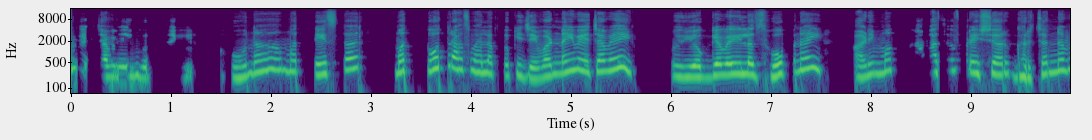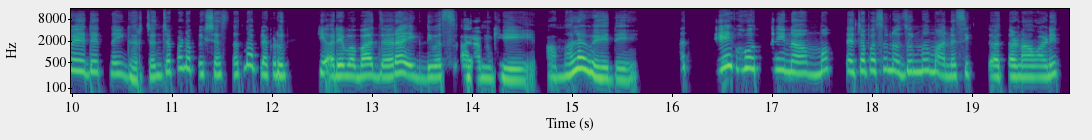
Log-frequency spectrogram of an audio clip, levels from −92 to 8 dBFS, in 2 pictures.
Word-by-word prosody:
वेळच्या 350 - -4
वेळी 200 0 -2
होत 190 0 -3 0.2
नाही. 190 0 -12 0.4
हो 190 +1 -1
ना. 270 +4 0 0.2
मग 290 -1 -1 0.2
तेच 235 +1 +1
तर 330 +2 +3 0.4
मग 285 +2 +3 0.2
तो 330 - +5
त्रास 330 -4 +1
व्हायला 275 -2 +1
लागतो, 245 -4 -4
की 230 - -2
जेवण 205 +5 +1
नाही 275 +4 +2
वेळच्या 290 -2 +2
वेळी 340 +3 +4 0.6
योग्य 200 +3 +4
वेळीला 240 +1 +5
झोप 230 +6 +1
नाही 345 +1 +2 0.3
आणि 205 +3 -1
मग 265 +5 -1
कामाचं 305 -1 -10
प्रेशर 255 -2 +1
घरच्यांना 245 +9 0
वेळ 305 -2 +2
देत 280 -1 -1
नाही. 250 0 -2
घरच्यांच्या 210 +6 -2
पण 360 - -1
अपेक्षा 245 -7 -3
असतात 240 0 -5
ना 435 - +1
आपल्याकडून, 235 - 0 0.3
की 265 - +1
अरे, 220 -4 +5
बाबा 220 0 +3
जरा 210 +6 +3
एक 215 -5 +2
दिवस 200 +2 -1
आराम 190 -1 0
घे. 170 -3 0
आम्हाला 225 - +5
वेळ 195 -6 +5
दे. 170 -1 -3 0.5
तर - - -6 0.3
ते 385 +4 +6
होत 350 0 +3 0.2
नाही 325 -1 +1
ना 270 -3 +2
मग 255 +7 -2
त्याच्यापासून 300 +2 0
अजून 280 +1 -1
मानसिक 225 -2 -2 0.4
तणाव 205 -1 +2
आणि 220 +4 +1
245 Hz, 175 wpm, -24 LUFS, 210-290 Hz, 0.6 s, ते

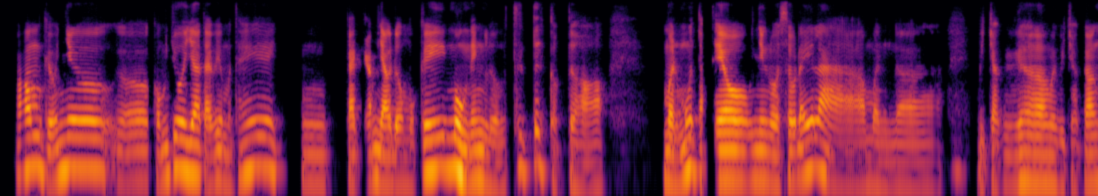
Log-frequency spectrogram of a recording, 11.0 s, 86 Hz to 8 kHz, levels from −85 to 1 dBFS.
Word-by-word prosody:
Hông, 165 +3 +1
kiểu 120 -2 0
như, 165 +3 +1 0.4
ờ, 120 0 -4
cũng 125 +3 -5
chưa 165 +2 +2
nha. 150 -2 +4
Tại 105 0 0
vì 125 - -2
mình 110 -3 -10
thấy, 160 +2 -4 0.2
ừm, 115 -1 -10 0.2
cảm 110 0 +1
cảm 115 +3 -2
nhận 110 -3 +3
được 105 - -1
một 100 -1 -11
cái 160 +3 +3
nguồn 155 -6 +6
năng 125 0 +1
lượng 100 -2 -6
tích 170 - -8
tích 195 - -3
cực - - -11
từ - - -3
họ. 95 0 -6 0.5
Mình 115 -2 +2
muốn 160 +5 0
tập - - -4
theo, 125 -1 +7
nhưng 125 -1 0
rồi 110 -2 -1
sau 120 - +1
đấy 160 - +2
là 110 -11 0
mình, 100 -2 -9
ờ, 95 0 -6 0.6
bị - - -12
trật, - - -3 0.2
ơ, 115 -1 +1
mình 110 -2 -5
bị 100 - -11
trật - - -11
gân. 115 +1 0
120 Hz, 240 wpm, -22 LUFS, 110-150 Hz, 0.6 s, theo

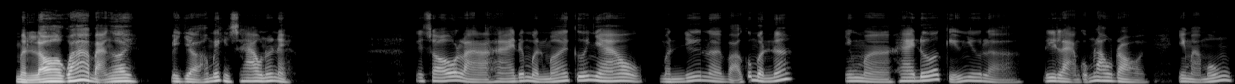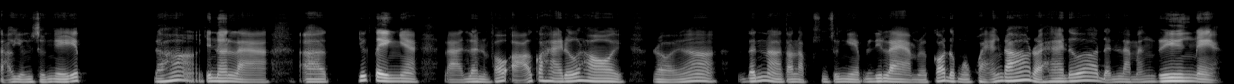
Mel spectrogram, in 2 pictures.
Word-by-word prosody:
Mình 110 -4 +6
lo 135 +5 +11
quá 180 +7 +9
bạn 120 - +2
ơi, 145 0 +5 0.3
bây 140 -1 0
giờ 125 -4 0
hổng 125 +6 -4
biết 175 +2 +2
làm 145 - 0
sao 155 +2 +1
nữa 160 - +2
nè. 130 -10 -2 1.2
Cái 155 - -8
số 160 +4 +2
là 115 -10 -1
hai 130 +2 -3
đứa 160 +3 -1
mình 140 -8 -2
mới 145 +7 0
cưới 185 +1 0
nhau, 160 -5 +2 0.2
mình 125 -1 -5
với 175 +7 -2
là 165 -6 -3
vợ 115 -2 -7
của 190 - -5
mình 155 -6 0
á, 200 +8 +1 0.5
nhưng 155 0 -2
mà 115 -5 -4
hai 160 +1 +1
đứa, 185 +7 +2
kiểu 120 +3 -5
như 170 0 -3
là, 105 -8 -9 0.3
đi 160 +1 0
làm 130 -7 -1
cũng 115 +10 -6
lâu 170 -2 +1
rồi, 110 -8 -4 0.3
nhưng 140 -1 -3
mà 115 -4 -5
muốn 155 - -3
tạo 125 - -9
dựng 120 -1 -4
sự 115 -2 -6
nghiệp. 130 +8 -1 0.7
Đó, 175 +8 -1
cho 145 - 0
nên 145 -1 +2
là, 110 -3 -2 0.3
à, 120 0 -3 0.3
trước 195 +1 0
tiên 150 -5 +7
nha, 135 -3 -1 0.3
là 110 0 -6
lên 130 +2 -4
thành 115 - -7
phố - - -2
ở - - -4
có 175 +3 -3
hai 145 -5 -1
đứa 150 +4 +1
thôi, 140 -7 0 0.3
rồi 110 -1 -6
á, 150 +1 -2 0.3
tính 150 +5 -1
là 140 -8 -1
tạo 115 0 -5
lập 110 -2 -6
s - - -17
sự 120 - -7
nghiệp, 120 -3 -4
đi 130 +3 -3
làm 120 -6 0
rồi 110 0 -7
có 150 +9 -1
được 140 -5 -3
một 115 -1 -7
khoản 120 +7 -4
đó, 175 +5 +3
rồi 195 - 0
hai 135 +3 -1
đứa 175 +5 0
định 125 -4 -7
làm 115 -1 -7
ăn 130 +3 -9
riêng 155 +2 +4
nè. 115 -8 +1
140 Hz, 220 wpm, -23 LUFS, 120-160 Hz, 1.2 s, lo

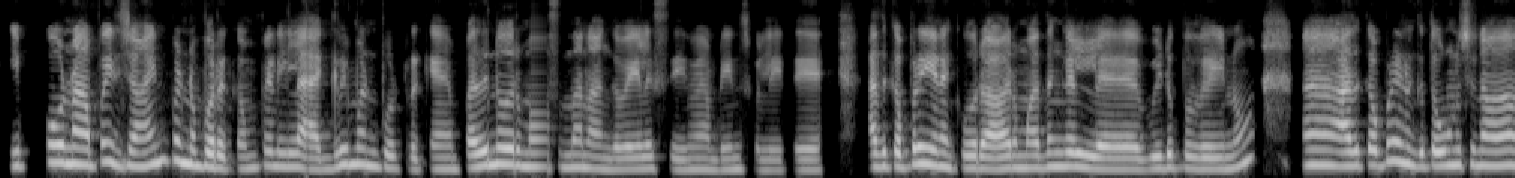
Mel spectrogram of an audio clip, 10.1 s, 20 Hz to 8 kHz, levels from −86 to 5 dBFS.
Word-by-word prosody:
இப்போ 240 +6 -4
நா 270 - +6
போய் 310 -3 +2
ஜாயின் 245 +7 +1
பண்ண 285 -5 +4
போற 215 -2 +4
கம்பெனில 225 +2 -3
அக்ரீமெண்ட் 250 +4 -1
போட்ருக்கேன். 190 -1 -5
11 255 +3 +4
மாசம் 220 -1 -8
தான் 215 - -3
நான் 195 - -2
அங்க 180 0 -5
வேல 190 +1 -1
செய்வேன் 180 0 -7
அப்டின்னு 180 +1 -8
சொல்லிட்டு. 170 0 -7 0.5
அதுக்கப்புறம் 230 +4 +2
எனக்கு 210 -3 -2
ஒரு 200 - +2
6 205 +2 +1
மாதங்கள் 230 +2 +1 0.5
விடுப்பு 205 0 -2
வேணும். 195 - -3 0.3
அ - - +1 0.3
அதுக்கப்புறம் 255 +6 +1
எனக்கு 240 -4 -2
தோணுச்சுனா 250 0 +1
225 Hz, 170 wpm, -21 LUFS, 195-245 Hz, 0.5 s, நா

